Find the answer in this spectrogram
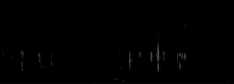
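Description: Near silence with a few faint, short clicks, most of them bunched together in the second half.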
